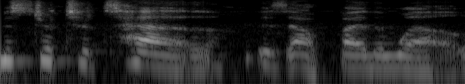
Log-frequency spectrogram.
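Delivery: put-on prim and proper butler voice. Telling a story, the speaker voices the butler answering Rabbit: prim and proper butler voice. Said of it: "the butler says".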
